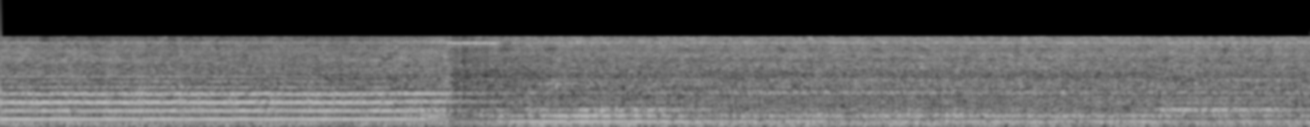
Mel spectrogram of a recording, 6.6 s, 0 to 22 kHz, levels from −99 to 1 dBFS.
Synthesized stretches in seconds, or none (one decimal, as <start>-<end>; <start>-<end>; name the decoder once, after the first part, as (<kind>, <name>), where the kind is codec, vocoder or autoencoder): 0.0-6.6 (vocoder, HiFi-GAN)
